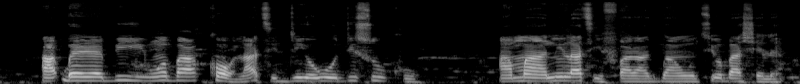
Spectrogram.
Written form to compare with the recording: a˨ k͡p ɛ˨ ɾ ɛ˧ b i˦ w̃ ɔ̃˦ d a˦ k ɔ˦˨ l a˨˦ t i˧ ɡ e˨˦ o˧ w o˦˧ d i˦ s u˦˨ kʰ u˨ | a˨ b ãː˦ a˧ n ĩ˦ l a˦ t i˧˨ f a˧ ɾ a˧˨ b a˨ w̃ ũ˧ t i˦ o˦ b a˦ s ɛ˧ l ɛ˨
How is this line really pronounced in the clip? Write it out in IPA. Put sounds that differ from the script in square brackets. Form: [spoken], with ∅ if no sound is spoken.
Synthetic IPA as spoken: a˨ k͡p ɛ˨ ɾ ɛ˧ b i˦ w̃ ɔ̃˦ [b] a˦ k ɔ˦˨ l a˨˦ t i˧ [d] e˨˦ o˧ w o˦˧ d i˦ s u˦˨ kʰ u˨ | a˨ [m] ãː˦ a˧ n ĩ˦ l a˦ t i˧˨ f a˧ ɾ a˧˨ [ɡ͡b] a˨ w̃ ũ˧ t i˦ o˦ b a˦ [ʃ] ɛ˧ l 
